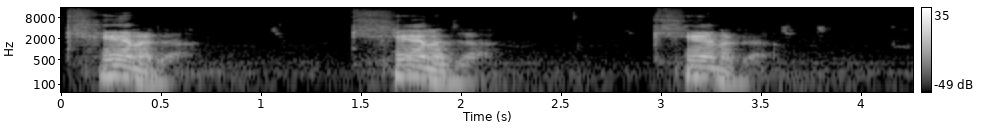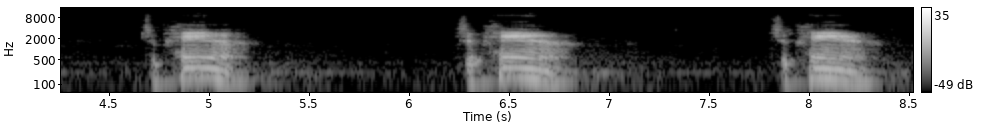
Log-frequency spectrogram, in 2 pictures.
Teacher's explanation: the vowel in the stressed syllable is extra long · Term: word stress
